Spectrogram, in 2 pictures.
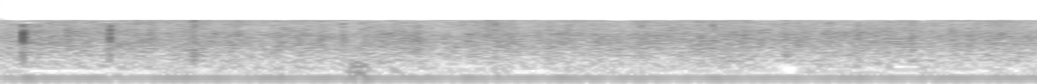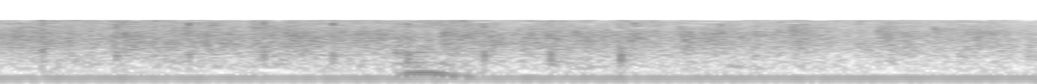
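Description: Sustained applause from an audience, a dense, even wash of many hands clapping at steady loudness for several seconds, tapering slightly at the end, with no voices.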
